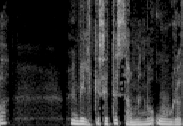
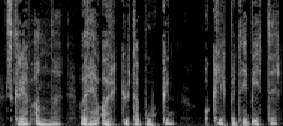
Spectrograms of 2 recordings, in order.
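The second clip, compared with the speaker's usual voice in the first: plain reading voice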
